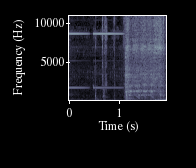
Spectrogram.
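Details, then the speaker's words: Mitsubishi Mirage with hard starting and stalling on acceleration, after spark plug replacement: engine fires at once and settles to a steady, even idle; problem was a worn, powdery spark plug. "Ayan normal na siya bumalik siya sa dati. So madaling sabi spark plug lang ang naging problema niya."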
